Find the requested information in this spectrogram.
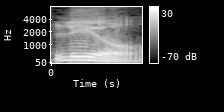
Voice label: "liu4", Chinese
